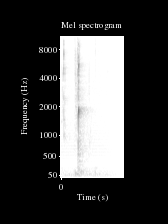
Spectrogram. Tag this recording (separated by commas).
Raindrop, Rain, Water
